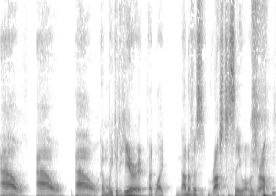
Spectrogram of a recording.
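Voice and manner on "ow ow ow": flat, level, uninflected string of ows. Retelling hearing the kid call out from the couch, imitating Parker's monotone ow. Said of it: "it was just like monotone".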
